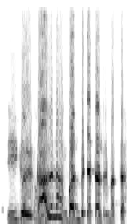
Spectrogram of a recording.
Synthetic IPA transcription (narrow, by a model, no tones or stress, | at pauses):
iːɡɐkaːlɐnːɐɦɐŋɡ̚bɐnd̪biʈːet̪ɐlɾimɐt̪ːe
